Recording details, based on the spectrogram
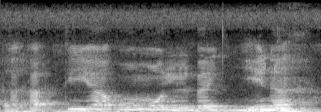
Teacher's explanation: Sifat khafa daripada huruf H itu harus dikuatkan dengan cara mempersempit makhraj dan mempertahankan sifat huruf khawah dan hamzah H itu.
